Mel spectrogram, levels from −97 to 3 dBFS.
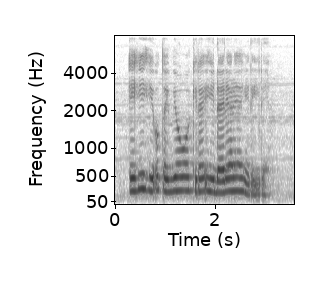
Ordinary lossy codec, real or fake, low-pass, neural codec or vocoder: none; real; none; none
